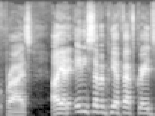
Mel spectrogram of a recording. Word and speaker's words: Fries: be signing will freeze will fres I believe is actually pronounced it I was trying to be nice I think it is Will fries he had 87 PFF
